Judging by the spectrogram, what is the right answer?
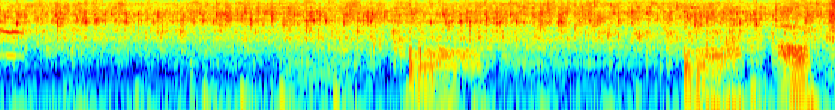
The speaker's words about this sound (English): There's them sausages, isn't there?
